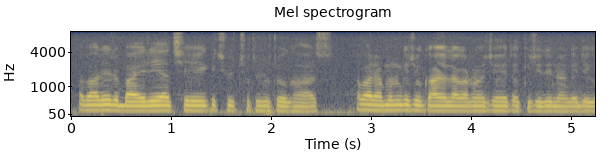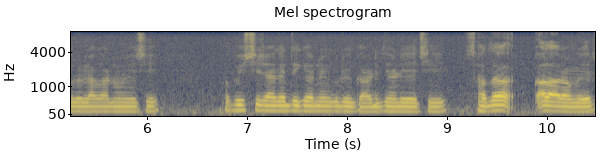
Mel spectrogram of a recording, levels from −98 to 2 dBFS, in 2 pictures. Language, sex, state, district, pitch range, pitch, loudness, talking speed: Bengali, male, West Bengal, Paschim Medinipur, 120-135 Hz, 130 Hz, -17 LUFS, 170 wpm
